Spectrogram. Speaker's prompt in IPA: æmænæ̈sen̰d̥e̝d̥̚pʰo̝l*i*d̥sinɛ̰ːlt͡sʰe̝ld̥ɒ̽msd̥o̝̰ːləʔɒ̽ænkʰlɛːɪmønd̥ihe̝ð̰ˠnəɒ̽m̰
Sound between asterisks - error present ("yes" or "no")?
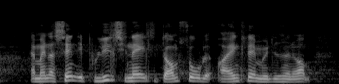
no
